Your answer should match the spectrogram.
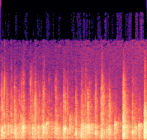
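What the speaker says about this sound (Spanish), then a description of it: "Le des ofrenda de palmas al Señor por la bendita palabra" A church congregation claps in uneven bursts during a Spanish-language sermon, a moderate patter of hands that swells and fades with a few sharper claps near the end.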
